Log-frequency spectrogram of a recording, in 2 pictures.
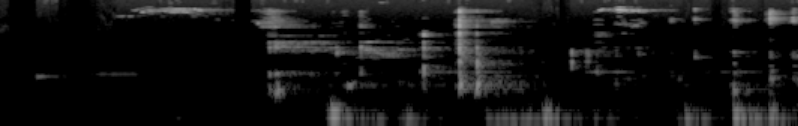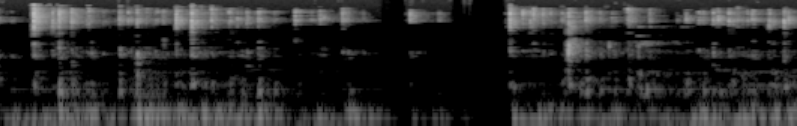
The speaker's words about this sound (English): Just furious typing.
